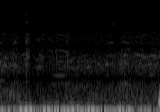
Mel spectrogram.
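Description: Faint outdoor football-pitch sound: a low rumble of wind and field noise with faint distant calls, and a single knock about a third of a second in.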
